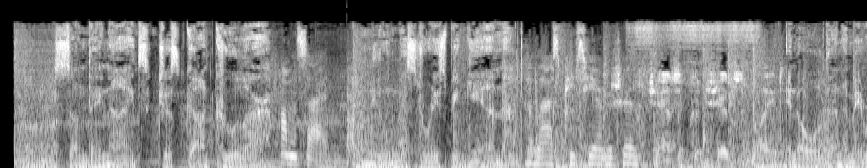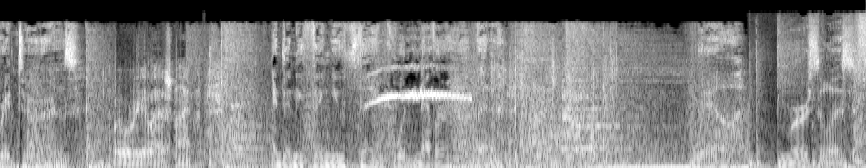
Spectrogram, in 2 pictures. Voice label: trailer dark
